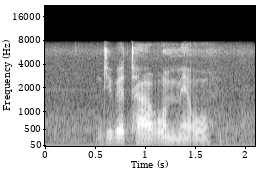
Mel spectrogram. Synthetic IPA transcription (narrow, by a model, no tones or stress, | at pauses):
dibɛtʰarʊm̩mɛʔʊ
